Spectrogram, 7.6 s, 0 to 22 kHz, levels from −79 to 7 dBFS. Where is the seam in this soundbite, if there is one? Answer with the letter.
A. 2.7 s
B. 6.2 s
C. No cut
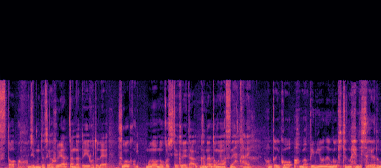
A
